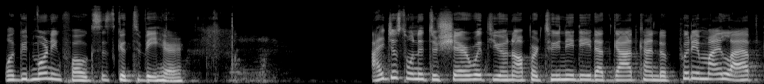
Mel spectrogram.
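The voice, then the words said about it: Slight Swedish-Finnish accent. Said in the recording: “from the Swedish-speaking part of Finland... she has a little bit of an accent, but she speaks English very well”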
